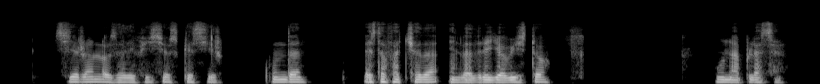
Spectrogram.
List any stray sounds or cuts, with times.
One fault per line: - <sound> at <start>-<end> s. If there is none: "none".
none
